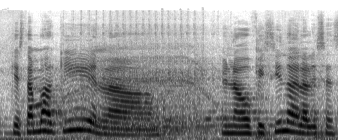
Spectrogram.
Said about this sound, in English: She sits at the sewing machine, cranking out face masks for other migrants.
